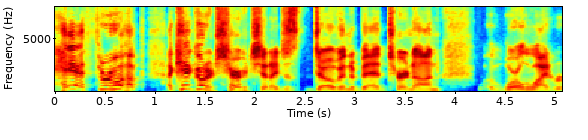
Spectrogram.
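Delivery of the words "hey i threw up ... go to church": acted-out thrilled, elated holler, pitched high. Retelling yelling downstairs to Mom after throwing up: retelling a yell to Mom. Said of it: "I yelled down to Mom".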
